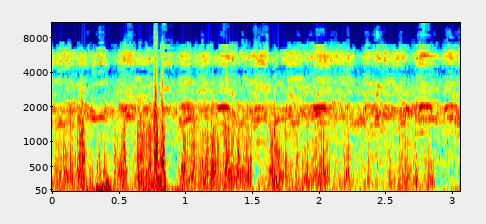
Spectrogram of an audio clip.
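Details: Thousands of geese crowd in to be fed at an aquatic center in Hereford, Texas; a constant wall of overlapping honks and cackles, with a sharp burst near the start and steady low background noise.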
